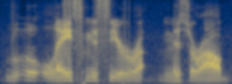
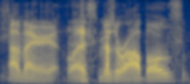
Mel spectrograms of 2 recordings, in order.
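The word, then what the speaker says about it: Les Misérables: of me neither um lace monsieur miserable what i can't we've said it 14 times the american way and the correct pronunciation less miserables i challenge hugh jackman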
